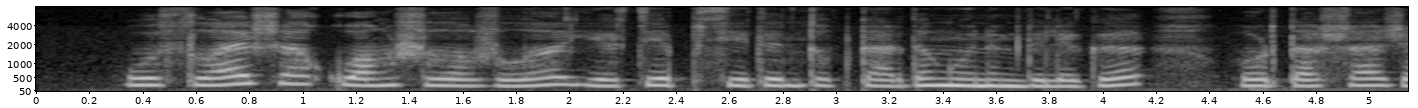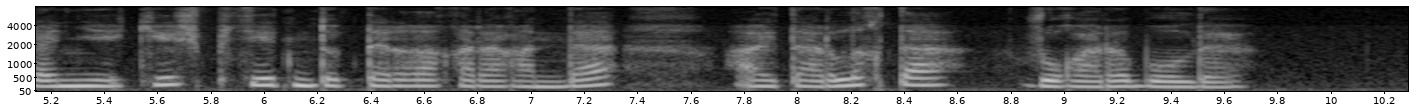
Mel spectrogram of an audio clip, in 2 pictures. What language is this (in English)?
Kazakh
